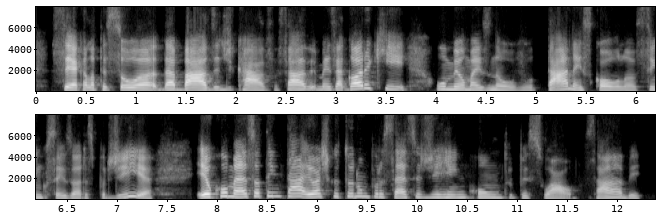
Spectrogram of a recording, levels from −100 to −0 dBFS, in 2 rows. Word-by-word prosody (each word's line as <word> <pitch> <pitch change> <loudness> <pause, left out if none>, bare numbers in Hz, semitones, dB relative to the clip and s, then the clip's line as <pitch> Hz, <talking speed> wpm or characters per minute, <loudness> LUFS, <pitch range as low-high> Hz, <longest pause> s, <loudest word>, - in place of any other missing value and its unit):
ser 230 - +5
aquela 220 0 +2
pessoa 215 -1 +2
da 225 0 +3
base 210 +1 +7
de 205 0 -12
casa, 180 -4 0
sabe? 220 +5 +2
Mas 235 +1 -7
agora 275 +7 +4
que 260 -6 -7 0.3
o 255 - -3
meu 240 -2 -1
mais 205 -1 -4
novo 180 -2 -8
tá 255 - +5
na 240 -5 -4
escola 165 -5 -4
5, 220 +5 -9
6 190 -1 -9
horas 170 -1 -7
por 175 - -16
dia, 280 - -3 0.4
eu 275 - +8
começo 290 -1 +2
a - - 0
tentar 320 -4 -1
eu 270 - +5
acho 285 0 -2
que 305 - -9
eu - - -9
tô 305 +1 -6
num 310 -1 -5
processo 270 -3 -5
de 245 0 -10
reencontro 230 -3 -7
pessoal, 185 -3 -7
sabe. 215 -5 -5
225 Hz, 185 wpm, -22 LUFS, 200-270 Hz, 0.4 s, eu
